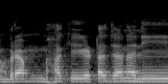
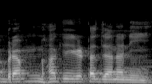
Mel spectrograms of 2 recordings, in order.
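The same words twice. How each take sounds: The two takes are said the same way.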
